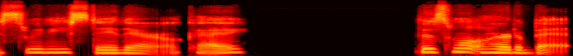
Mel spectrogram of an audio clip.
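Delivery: plain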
